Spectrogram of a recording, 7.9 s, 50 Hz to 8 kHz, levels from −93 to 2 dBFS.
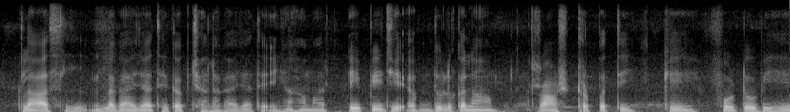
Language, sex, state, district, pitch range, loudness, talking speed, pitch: Hindi, male, Chhattisgarh, Kabirdham, 115-125 Hz, -30 LUFS, 145 wpm, 115 Hz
